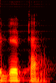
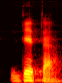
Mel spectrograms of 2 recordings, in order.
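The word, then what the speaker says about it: data: শব্দ আছে এখানে এনালাইসিস থেকে এনালাইসিস ডেটা থেকে ডেটা আমরা যেটা ডাটা বলি এমবি বলি মেগাবাইট মেগাবাইট আসলে ওটা কোন শব্দ না শব্দ হচ্ছে ডেটা উচ্চারণটা ডাটা নয় ডেটা এই এই এই শব্দগুলো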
